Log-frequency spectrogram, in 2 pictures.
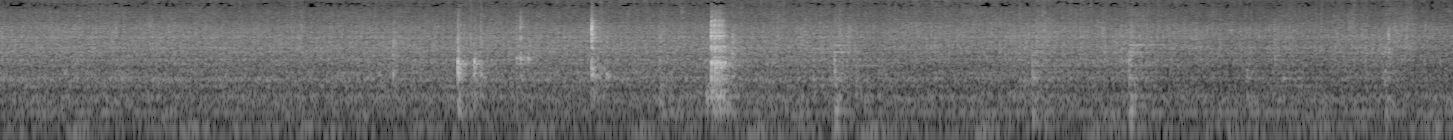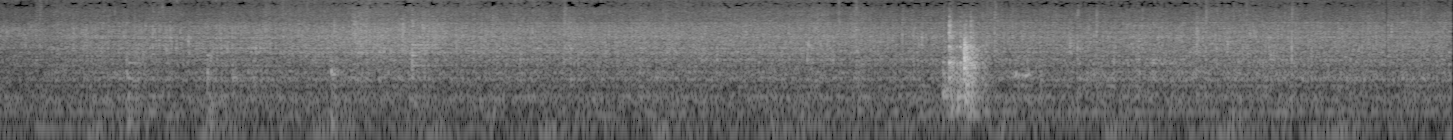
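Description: Chicken and pineapple chunks sizzling in their juices in a non-stick wok, stirred with a plastic slotted spatula. A few sharp knocks of a utensil against the pan stand out, several about a quarter of the way in and the loudest about four-fifths through.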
